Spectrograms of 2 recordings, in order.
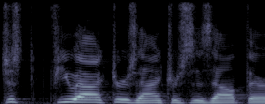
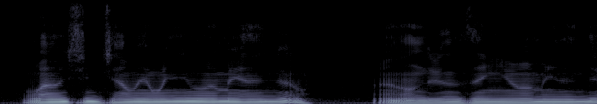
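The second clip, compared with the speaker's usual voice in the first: put-on flat monotone voice; 3 semitones lower, 4 dB quieter than usual. Mocking an actor's delivery he can't take seriously: imitating Gosling's monotone. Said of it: "Everything comes out in that monotone".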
